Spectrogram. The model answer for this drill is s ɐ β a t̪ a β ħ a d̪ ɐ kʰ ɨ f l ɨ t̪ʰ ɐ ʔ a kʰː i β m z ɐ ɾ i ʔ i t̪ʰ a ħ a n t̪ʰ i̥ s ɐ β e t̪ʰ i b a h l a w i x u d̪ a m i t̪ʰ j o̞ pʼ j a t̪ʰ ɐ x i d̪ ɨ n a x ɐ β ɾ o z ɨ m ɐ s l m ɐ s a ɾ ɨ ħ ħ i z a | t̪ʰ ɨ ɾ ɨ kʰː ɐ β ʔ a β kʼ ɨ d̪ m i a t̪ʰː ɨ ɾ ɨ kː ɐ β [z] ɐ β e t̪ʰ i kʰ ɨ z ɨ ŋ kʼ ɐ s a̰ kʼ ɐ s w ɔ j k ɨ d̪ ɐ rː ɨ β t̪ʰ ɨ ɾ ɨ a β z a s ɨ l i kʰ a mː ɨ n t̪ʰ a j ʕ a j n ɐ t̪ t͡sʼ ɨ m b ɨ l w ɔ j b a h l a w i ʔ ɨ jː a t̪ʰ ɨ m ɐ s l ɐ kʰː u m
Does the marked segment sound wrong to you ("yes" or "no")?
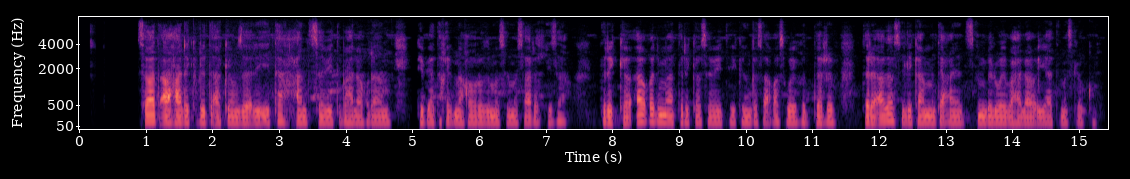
yes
